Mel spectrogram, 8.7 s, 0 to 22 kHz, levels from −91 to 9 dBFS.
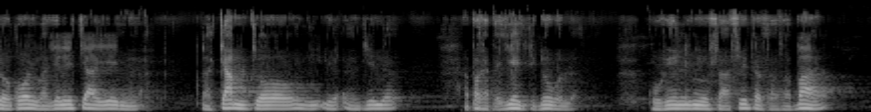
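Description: Throughout, the speech carries gritty grain and flickering treble, with nothing above 18.2 kHz. This is likely Bluetooth SBC compression starving its upper bands, which fits about 80 kbps.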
